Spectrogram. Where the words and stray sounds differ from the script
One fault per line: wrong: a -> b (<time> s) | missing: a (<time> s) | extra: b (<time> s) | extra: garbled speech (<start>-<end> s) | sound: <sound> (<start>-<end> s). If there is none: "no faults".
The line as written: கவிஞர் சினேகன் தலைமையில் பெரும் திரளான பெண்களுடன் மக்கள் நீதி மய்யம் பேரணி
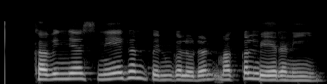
missing: தலைமையில் பெரும் திரளான (1.4 s)
missing: நீதி மய்யம் (2.6 s)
